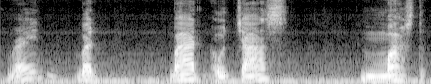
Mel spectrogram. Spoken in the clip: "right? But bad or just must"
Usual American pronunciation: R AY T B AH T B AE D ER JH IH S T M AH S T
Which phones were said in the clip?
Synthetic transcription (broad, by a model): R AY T B AH T B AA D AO CH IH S M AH S T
